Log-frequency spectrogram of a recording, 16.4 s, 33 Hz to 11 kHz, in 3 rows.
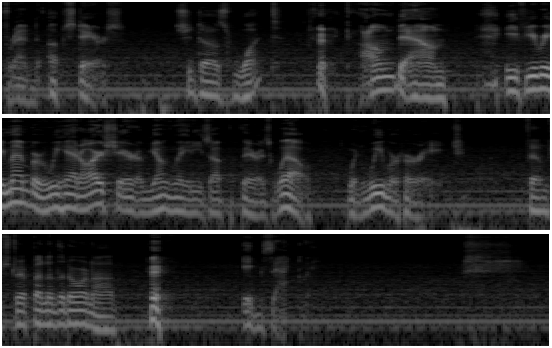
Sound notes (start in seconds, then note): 4.8 chuckles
